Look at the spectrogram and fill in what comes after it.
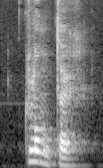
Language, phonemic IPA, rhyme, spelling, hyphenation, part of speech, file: Dutch, /ˈklɔn.tər/, -ɔntər, klonter, klon‧ter, noun, Nl-klonter.ogg
- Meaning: synonym of klont (“lump”)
